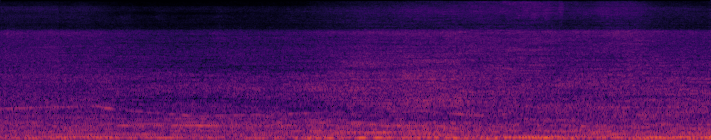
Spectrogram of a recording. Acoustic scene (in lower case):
street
